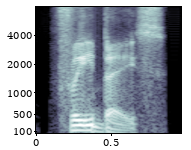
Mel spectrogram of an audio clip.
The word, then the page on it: freebase: British English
